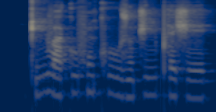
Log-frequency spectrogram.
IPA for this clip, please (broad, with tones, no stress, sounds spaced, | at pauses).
kʼ iː˨˦ β a˨ k u˦ f ũ˦ kʰ uː˦˨ z ũ˨ t͡ʃ iː˦ pʰ ɛ˦ ʃ e˦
